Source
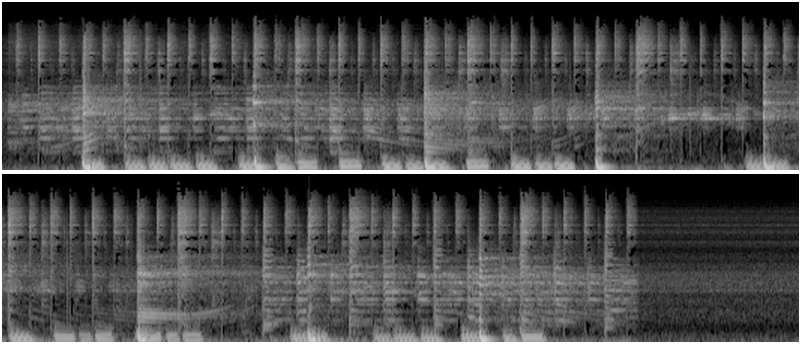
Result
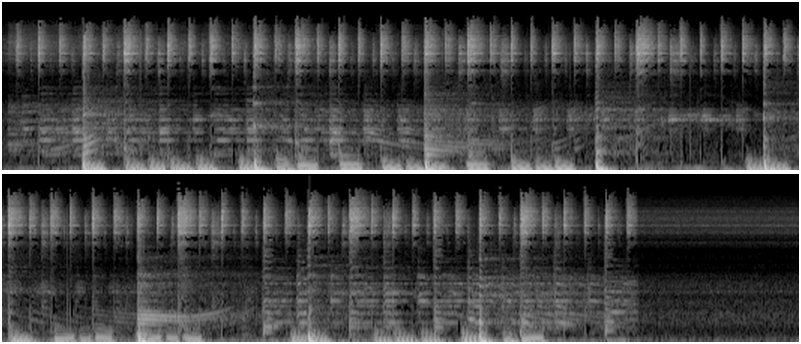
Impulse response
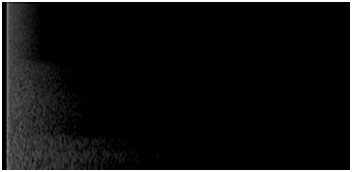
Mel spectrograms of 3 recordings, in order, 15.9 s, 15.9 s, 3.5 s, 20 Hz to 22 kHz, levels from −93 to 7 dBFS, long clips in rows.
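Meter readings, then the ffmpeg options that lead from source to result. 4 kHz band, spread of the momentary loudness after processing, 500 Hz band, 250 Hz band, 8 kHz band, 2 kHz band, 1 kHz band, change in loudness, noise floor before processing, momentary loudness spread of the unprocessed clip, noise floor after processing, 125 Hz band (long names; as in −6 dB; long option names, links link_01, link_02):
−11.0 dB, 8 LU, −0.5 dB, −3.5 dB, +4.5 dB, −17.0 dB, −7.5 dB, +0.5 dB, −53 dBFS, 8 LU, −55 dBFS, −4.5 dB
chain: -af "firequalizer=gain_entry='entry(400,0);entry(2400,-25);entry(7100,4)':delay=0.05:min_phase=1,afreqshift=-54,volume=1.5dB"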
